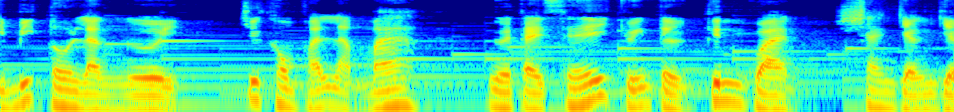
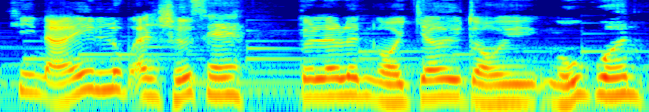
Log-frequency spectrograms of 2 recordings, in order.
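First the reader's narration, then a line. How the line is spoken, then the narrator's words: Stammering. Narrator (Vietnamese): Tôi ấp úng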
